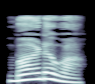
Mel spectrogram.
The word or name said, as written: ಬಾಡವ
